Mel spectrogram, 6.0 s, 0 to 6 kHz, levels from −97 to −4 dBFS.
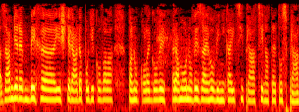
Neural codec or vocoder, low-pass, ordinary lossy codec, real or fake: none; 5.4 kHz; none; real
